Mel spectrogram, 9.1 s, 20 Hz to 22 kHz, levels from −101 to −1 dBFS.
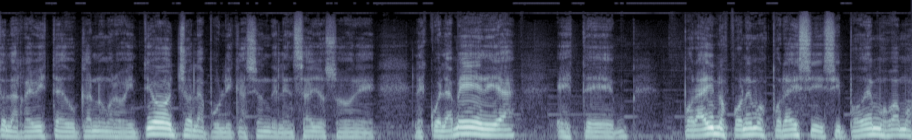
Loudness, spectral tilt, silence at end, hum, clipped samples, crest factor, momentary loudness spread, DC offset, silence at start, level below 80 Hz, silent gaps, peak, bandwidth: -26 LUFS; -6.5 dB/octave; 0 s; none; under 0.1%; 18 dB; 15 LU; under 0.1%; 0 s; -50 dBFS; none; -8 dBFS; over 20 kHz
